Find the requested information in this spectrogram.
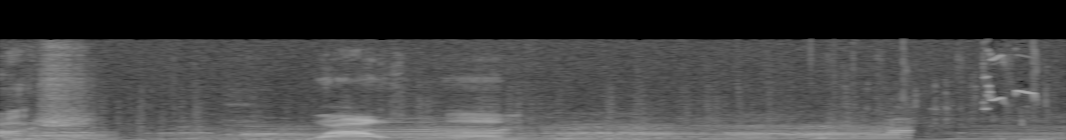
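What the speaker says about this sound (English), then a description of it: "So many cows." Several cows mooing in a video game set in an outdoor mine area, with long overlapping low moos one after another and a brief exclamation from a person over them.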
